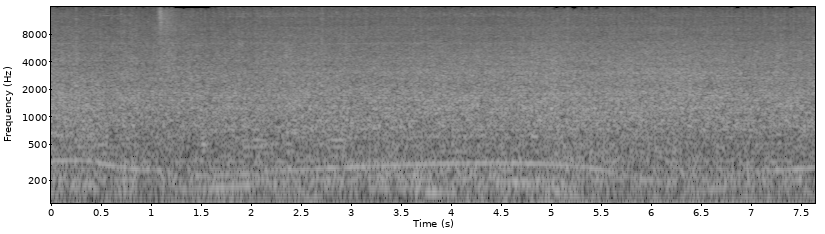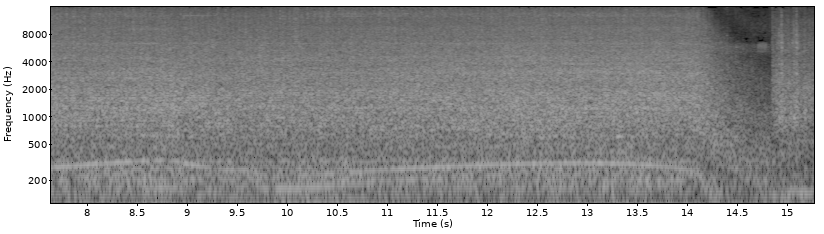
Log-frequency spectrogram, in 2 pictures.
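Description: A vehicle engine rumbles steadily and shifts pitch as it drives.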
